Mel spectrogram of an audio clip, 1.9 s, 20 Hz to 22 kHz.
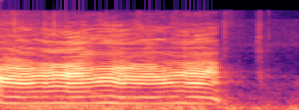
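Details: Domestic Thai buffalo at a farmer's pen in Thailand, recorded 9 September 2022, giving one steady, level-pitched moo lasting over a second, rich in harmonics, cut off abruptly into near quiet.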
